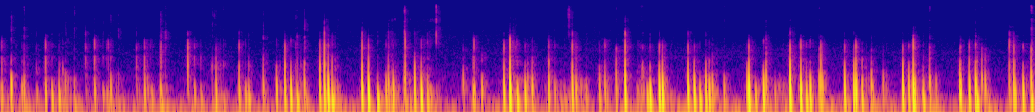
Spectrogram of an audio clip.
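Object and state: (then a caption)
Cork being tapped. A cork is tapped gently in a steady stream of soft, quick taps. Each tap is a dull, low thud that stops almost at once, with no ringing.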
